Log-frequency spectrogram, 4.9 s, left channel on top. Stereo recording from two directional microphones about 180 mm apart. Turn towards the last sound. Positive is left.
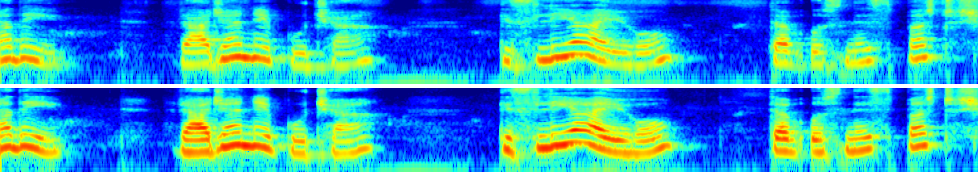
turn(degrees=-30)  # may be behind; listen again after turning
